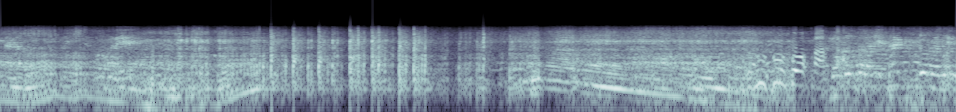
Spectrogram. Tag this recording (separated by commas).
Car, Engine, Vehicle, Speech, Accelerating, Medium engine (mid frequency)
